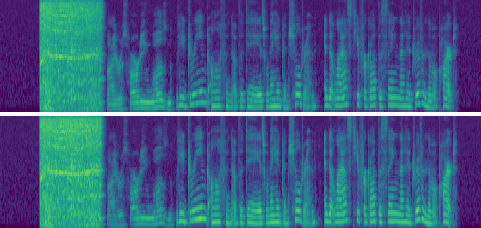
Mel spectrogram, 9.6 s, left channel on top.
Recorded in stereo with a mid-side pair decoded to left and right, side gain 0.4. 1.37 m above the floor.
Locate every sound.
0.8 s a scream: straight ahead, 0.6 m; by 2.0 s 60° right, 0.7 m
2.1 s a man speaking: 65° left, 1.3 m
3.5 s a woman speaking: 45° right, 0.8 m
